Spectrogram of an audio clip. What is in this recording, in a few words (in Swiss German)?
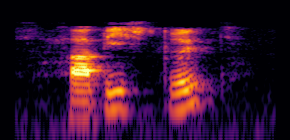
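"habichtkrut", Alsatian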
